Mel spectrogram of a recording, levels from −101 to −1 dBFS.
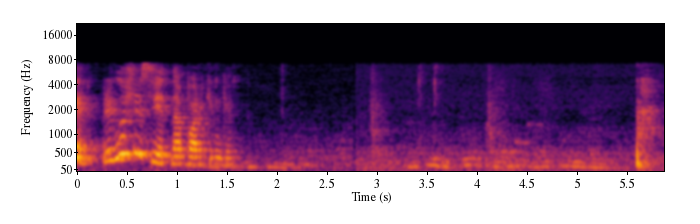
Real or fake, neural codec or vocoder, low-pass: real; none; 7.2 kHz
